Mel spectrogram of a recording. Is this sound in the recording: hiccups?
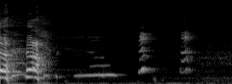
yes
